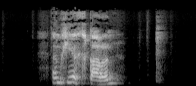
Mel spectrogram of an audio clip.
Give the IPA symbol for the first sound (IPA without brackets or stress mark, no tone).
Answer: æ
